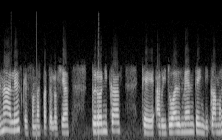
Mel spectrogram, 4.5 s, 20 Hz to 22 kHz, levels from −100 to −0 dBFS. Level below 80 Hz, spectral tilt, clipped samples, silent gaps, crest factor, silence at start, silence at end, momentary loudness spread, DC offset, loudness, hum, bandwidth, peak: -70 dBFS; -7 dB/octave; under 0.1%; none; 18 dB; 0 s; 0 s; 7 LU; under 0.1%; -24 LUFS; none; 6 kHz; -6 dBFS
